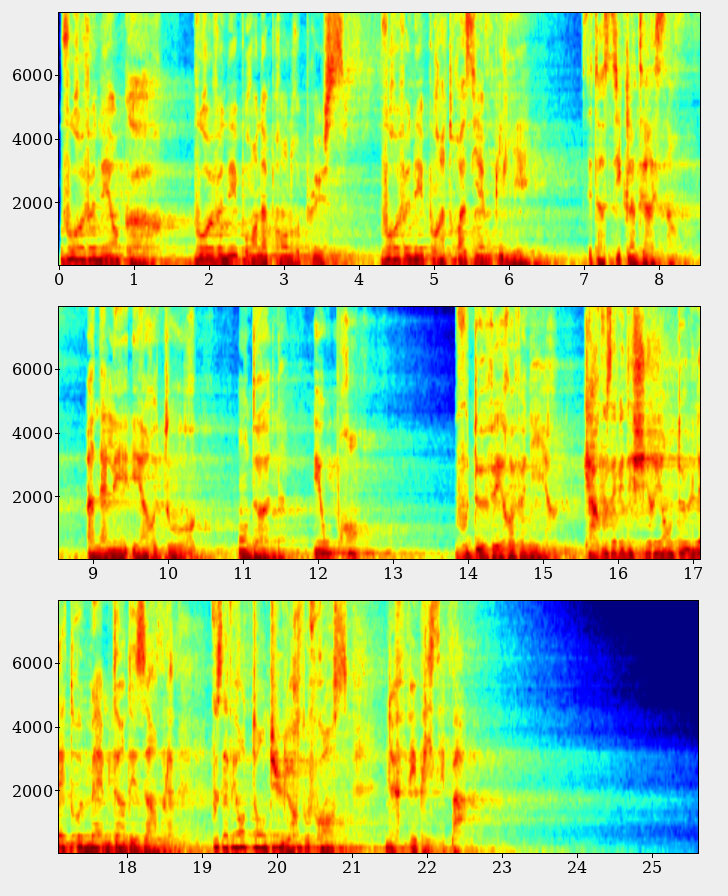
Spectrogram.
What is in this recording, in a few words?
Speech fre; Yeesha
